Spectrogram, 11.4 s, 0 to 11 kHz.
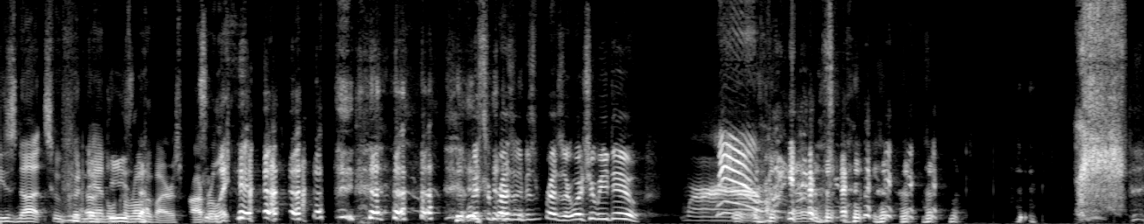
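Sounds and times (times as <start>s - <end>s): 
speech: 0.0s - 11.4s
laughter: 0.6s - 5.3s, 7.2s - 10.4s
person imitating a big bushy cat's meow: 6.8s - 7.7s.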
